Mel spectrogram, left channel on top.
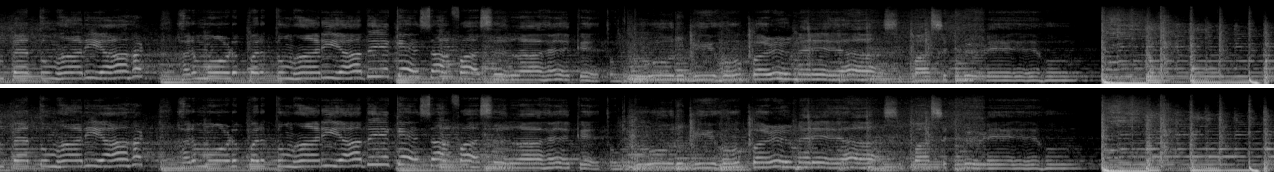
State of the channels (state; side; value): normal; both; correlation 0.67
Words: पे तुम्हारी आहट, हर मोड़ पर तुम्हारी याद, ये कैसा फासला है कि तुम दूर भी हो पर मेरे आस पास खड़े हो।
